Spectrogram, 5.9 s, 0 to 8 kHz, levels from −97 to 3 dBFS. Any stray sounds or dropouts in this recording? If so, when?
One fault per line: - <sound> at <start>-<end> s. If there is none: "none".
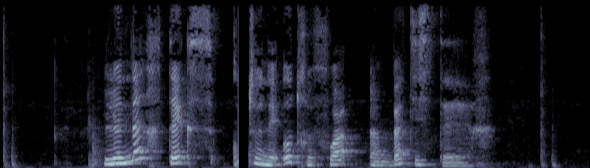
- dropout at 2.4-2.5 s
